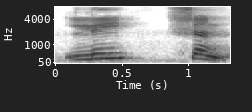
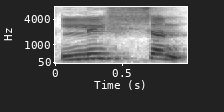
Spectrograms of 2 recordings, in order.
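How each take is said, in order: First: listen slowly as ली, pause, शन; split into syllables. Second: Said in the usual way. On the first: Shown as a demonstration. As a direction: hold the first syllable of listen, then drop onto शन. (Listen को तोड़कर, ली पर ठहरकर बोलें) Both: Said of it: "ली पे थोड़ा हमने ज़्यादा देर तक ठहराव किया है".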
